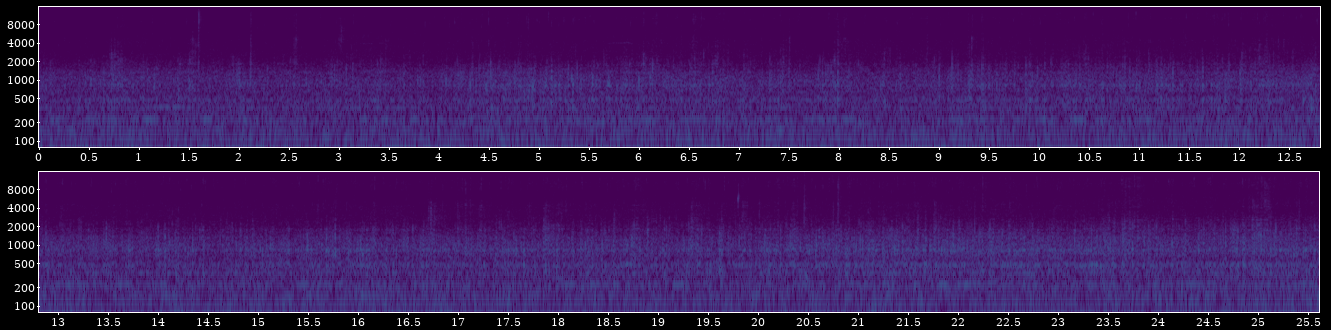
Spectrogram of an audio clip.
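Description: A pot of mac and cheese reaches a full rolling boil, a faint, steady bubbling and crackling that continues evenly throughout without talking.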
